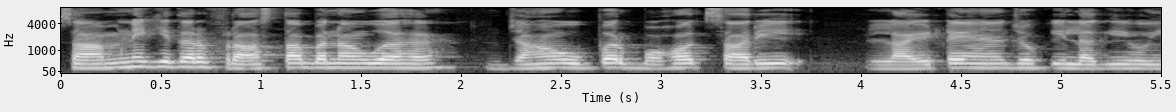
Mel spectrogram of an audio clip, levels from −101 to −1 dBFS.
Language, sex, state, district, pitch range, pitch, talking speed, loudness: Hindi, male, Jharkhand, Garhwa, 145-165 Hz, 160 Hz, 175 wpm, -16 LUFS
